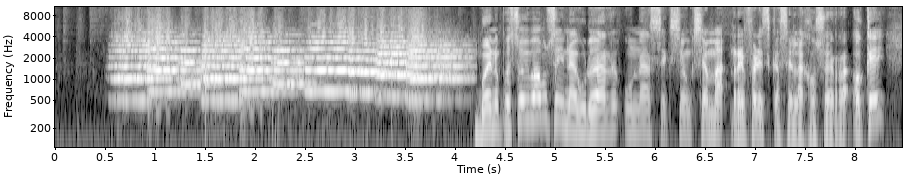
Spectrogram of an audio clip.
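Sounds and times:
pesero minibus horn honking to overtake: 0.5s - 4.2s
speech: 4.2s - 8.4s.

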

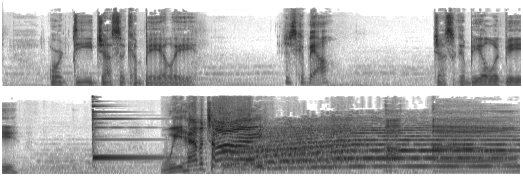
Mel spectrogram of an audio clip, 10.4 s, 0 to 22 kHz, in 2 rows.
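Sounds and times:
speech: 0.5s - 2.0s, 2.8s - 3.4s, 4.3s - 5.5s, 6.8s - 8.1s
civil defense siren wailing: 7.4s - 10.3s.

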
